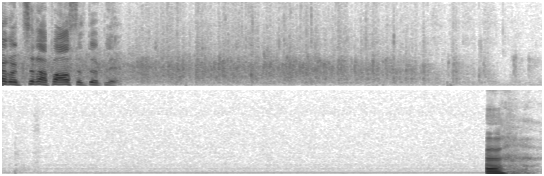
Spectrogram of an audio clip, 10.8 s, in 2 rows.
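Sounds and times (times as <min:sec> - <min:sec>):
speech: 0:00.0 - 0:01.4, 0:10.2 - 0:10.6
audience applause: 0:00.0 - 0:05.4.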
